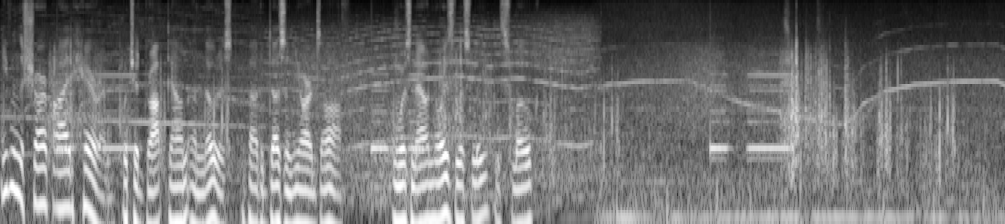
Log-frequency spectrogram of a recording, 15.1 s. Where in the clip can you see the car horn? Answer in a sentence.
You can hear the car horn from 0.8 to 2.1 s, from 5.5 to 6.4 s and from 10.7 to 11.9 s.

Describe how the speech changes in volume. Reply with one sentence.
The loudness of the speech stays about the same.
